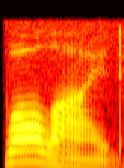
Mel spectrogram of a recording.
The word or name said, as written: walleyed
